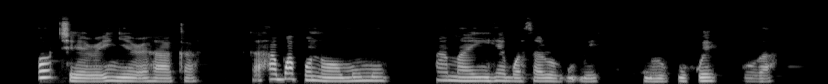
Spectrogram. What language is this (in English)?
Igbo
